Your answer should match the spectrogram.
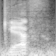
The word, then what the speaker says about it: GIF: I stand for in gif and yes I pronounce it with the G sound not the J tarts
